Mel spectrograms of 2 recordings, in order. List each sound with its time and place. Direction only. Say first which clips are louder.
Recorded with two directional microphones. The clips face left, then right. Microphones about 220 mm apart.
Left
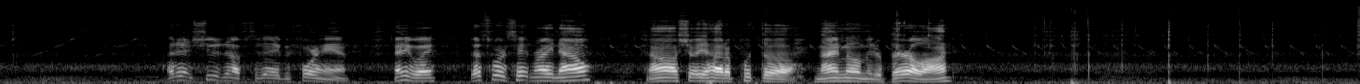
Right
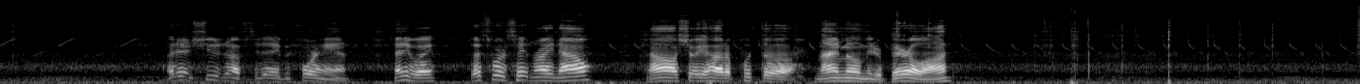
1.7 s speech: left 1 dB; 10° right (ahead or behind)
2.0 s speech: even; 10° left (ahead or behind)
8.5 s speech: even; 5° right (ahead or behind)
9.2 s speech: even; 5° left (ahead or behind)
